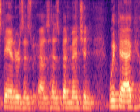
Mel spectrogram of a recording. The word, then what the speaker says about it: WCAG: WCAG, I pronounce it differently. Some people WCAG, WCAG, whatever. But I'll call it WCAG, Web Content Accessibility Guidelines.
